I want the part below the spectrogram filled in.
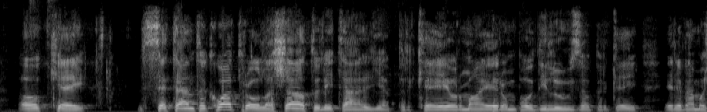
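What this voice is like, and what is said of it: Italian with an English accent. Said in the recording (Italian): “ancora parli con l'accento inglese”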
